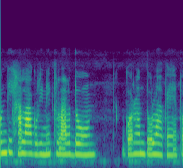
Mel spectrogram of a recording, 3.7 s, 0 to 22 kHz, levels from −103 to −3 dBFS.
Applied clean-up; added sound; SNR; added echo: none; none; none; none.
